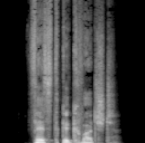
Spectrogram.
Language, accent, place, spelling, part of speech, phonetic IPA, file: German, Germany, Berlin, festgequatscht, verb, [ˈfɛstɡəˌkvat͡ʃt], De-festgequatscht.ogg
- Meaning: past participle of festquatschen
